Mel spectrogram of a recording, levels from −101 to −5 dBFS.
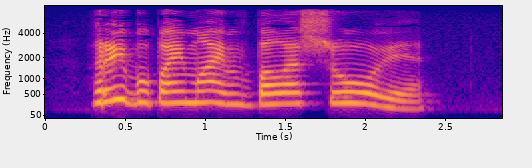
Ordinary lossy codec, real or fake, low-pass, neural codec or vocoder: MP3, 48 kbps; real; 7.2 kHz; none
